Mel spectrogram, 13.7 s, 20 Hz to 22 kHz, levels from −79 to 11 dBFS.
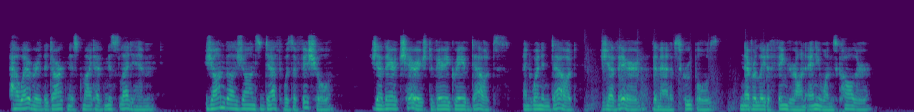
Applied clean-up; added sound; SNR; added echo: neural separator model SepFormer DNS4.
